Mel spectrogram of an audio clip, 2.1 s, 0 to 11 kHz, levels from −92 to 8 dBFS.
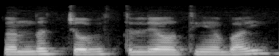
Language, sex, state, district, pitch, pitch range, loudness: Hindi, male, Uttar Pradesh, Jyotiba Phule Nagar, 140 Hz, 135-150 Hz, -19 LUFS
